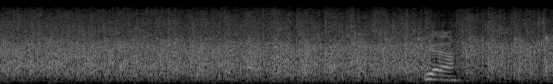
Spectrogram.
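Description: A studio audience on a talk show claps in a steady, dense wash that fills the whole stretch, with a brief voice cutting in near the end.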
